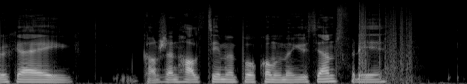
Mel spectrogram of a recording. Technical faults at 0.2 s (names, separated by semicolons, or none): none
